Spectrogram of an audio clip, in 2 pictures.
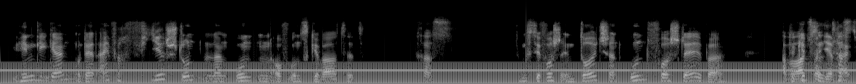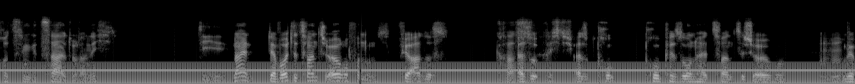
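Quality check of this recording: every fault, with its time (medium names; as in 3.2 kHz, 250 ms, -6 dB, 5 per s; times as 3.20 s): buzz 60 Hz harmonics 17 -34 dBFS
crackle 17 per s -36 dBFS
whine 660 Hz -32 dBFS
2.70 s: dropout 3.6 ms
5.26 s: pop -17 dBFS
12.15–12.17 s: dropout 22 ms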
